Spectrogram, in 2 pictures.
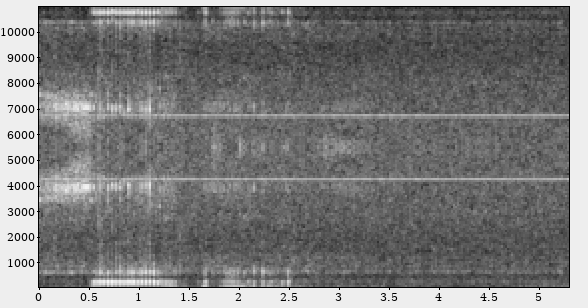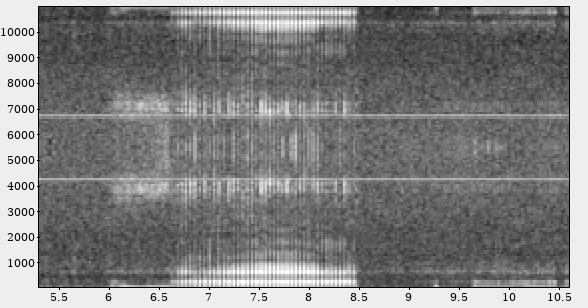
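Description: An English Bulldog snores in loud, rough, rumbling bursts with quieter breaths between.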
